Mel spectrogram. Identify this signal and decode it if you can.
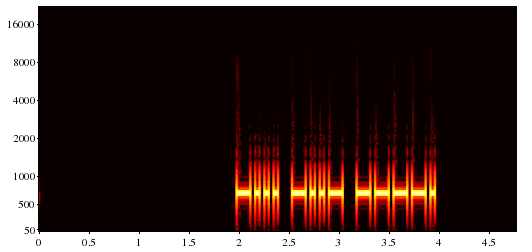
Morse code, heard as a keyed tone, about 27 wpm, 700 Hz. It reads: BX9
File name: Speed-Racing - Three Letter-Number Combinations - 22wpm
